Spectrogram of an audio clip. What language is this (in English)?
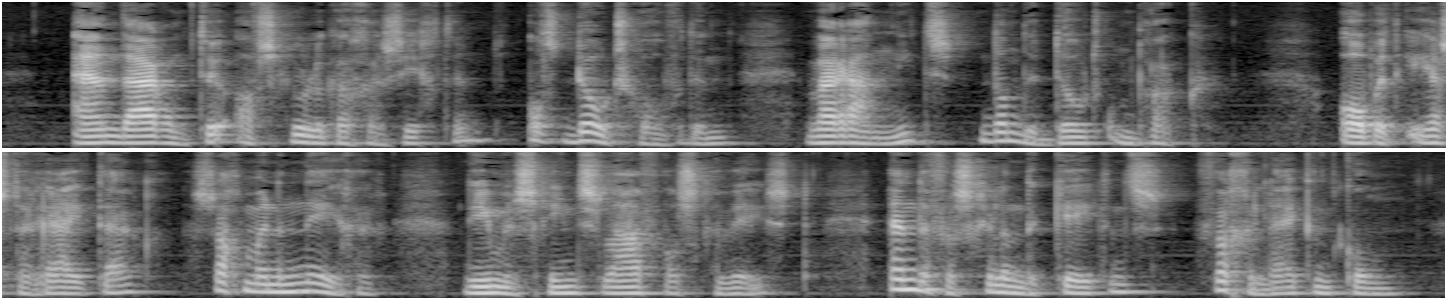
Dutch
